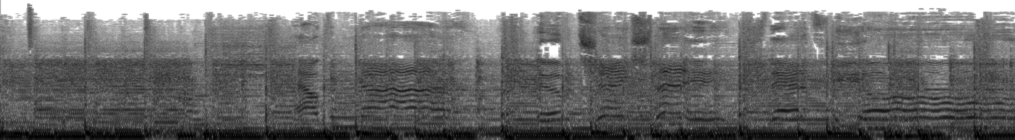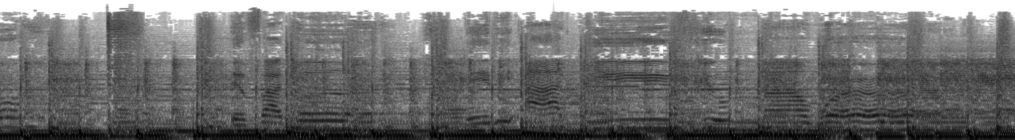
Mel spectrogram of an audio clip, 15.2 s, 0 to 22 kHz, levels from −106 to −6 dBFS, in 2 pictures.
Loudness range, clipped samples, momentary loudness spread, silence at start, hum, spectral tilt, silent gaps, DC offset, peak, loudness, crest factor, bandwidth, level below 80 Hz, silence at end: 1 LU; under 0.1%; 2 LU; 0 s; none; -5 dB/octave; none; under 0.1%; 0 dBFS; -12 LUFS; 10 dB; 17 kHz; -16 dBFS; 0 s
